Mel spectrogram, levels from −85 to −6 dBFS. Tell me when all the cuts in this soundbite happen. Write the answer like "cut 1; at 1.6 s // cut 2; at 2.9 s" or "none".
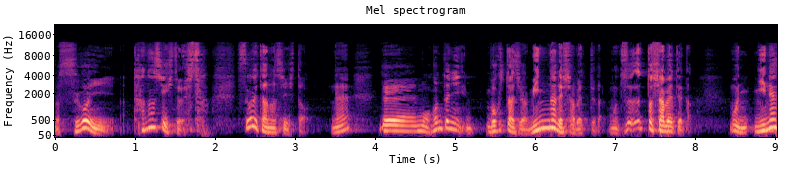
none

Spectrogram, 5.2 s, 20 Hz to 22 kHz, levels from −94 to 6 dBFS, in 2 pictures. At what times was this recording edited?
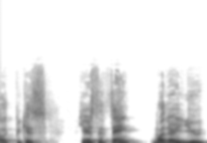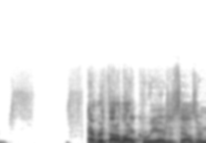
none

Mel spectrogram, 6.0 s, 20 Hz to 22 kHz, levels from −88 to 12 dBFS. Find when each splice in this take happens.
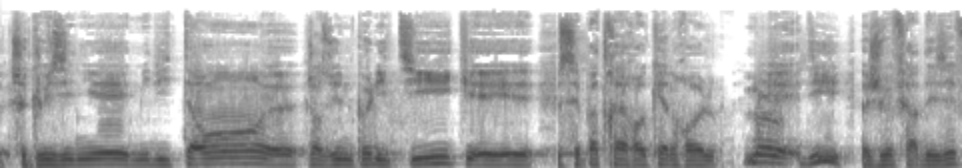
cut 1; at 1.9 s // cut 2; at 3.5 s // cut 3; at 5.0 s

